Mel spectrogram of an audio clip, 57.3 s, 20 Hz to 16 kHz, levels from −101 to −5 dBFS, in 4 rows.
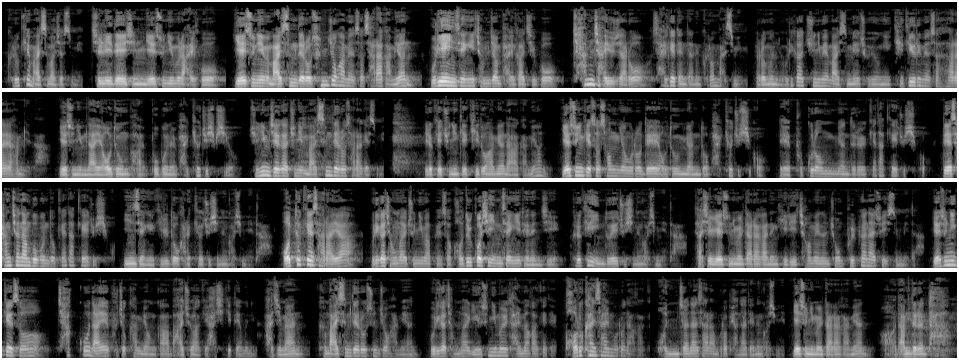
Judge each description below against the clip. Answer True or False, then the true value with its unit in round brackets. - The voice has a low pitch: True (115 Hz)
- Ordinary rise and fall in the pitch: True (4.2 semitones)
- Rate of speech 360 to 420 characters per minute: True (375 characters per minute)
